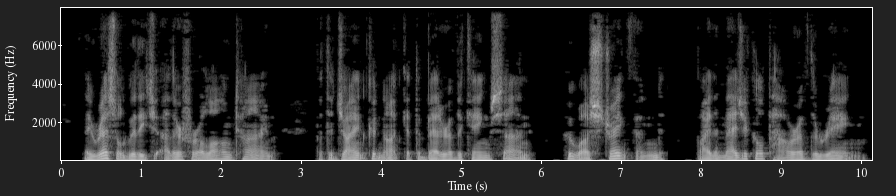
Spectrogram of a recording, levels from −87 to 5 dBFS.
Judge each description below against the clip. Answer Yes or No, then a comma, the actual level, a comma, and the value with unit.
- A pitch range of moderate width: Yes, average, 3.4 semitones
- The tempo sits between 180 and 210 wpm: Yes, average, 185 wpm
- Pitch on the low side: Yes, very low, 95 Hz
